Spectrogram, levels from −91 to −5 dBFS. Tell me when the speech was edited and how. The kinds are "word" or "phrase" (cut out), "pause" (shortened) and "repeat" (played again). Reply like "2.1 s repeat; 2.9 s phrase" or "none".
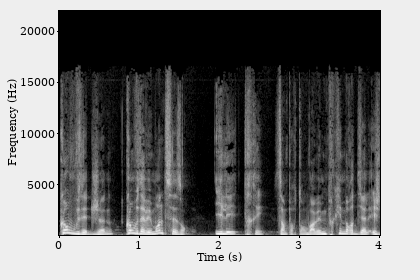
1.7 s pause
